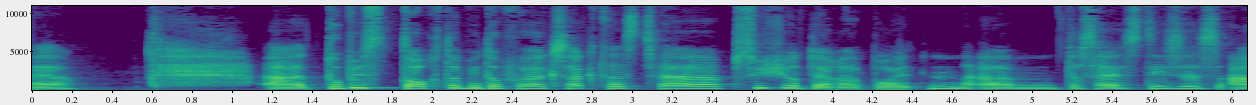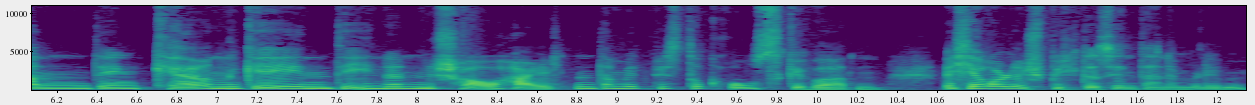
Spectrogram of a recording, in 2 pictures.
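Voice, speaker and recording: On a very clean recording with a silent background, a woman with a plain, everyday voice, fairly high in pitch, speaks at a moderate pace with ordinary pitch variation. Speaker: talk show host. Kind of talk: interview, talk show. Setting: studio.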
